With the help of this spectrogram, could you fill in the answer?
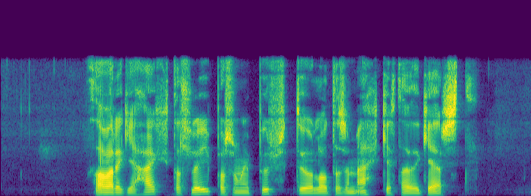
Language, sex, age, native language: Icelandic, male, 20-29, Icelandic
